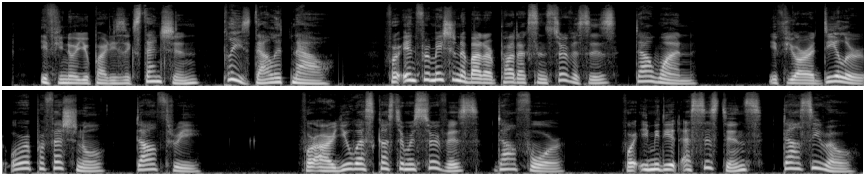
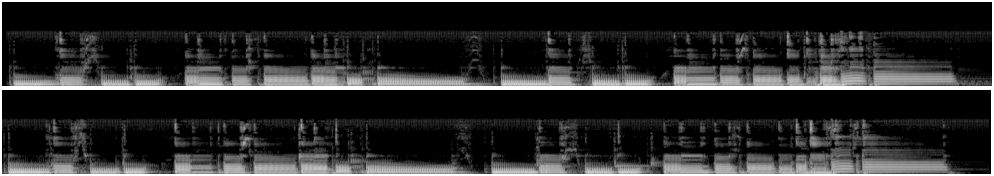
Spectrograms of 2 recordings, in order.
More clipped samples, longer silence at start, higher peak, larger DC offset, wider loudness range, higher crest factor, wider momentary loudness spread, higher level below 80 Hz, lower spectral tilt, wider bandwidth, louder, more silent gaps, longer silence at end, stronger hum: neither; first, 0.4 s vs 0.05 s; about the same, 0 dBFS vs 0 dBFS; neither; about the same, 3 LU vs 2 LU; about the same, 16 dB vs 18 dB; first, 9 LU vs 6 LU; second, -44 dBFS vs -34 dBFS; second, -5 dB/octave vs -7.5 dB/octave; first, over 20 kHz vs 5.6 kHz; first, -16 LUFS vs -20 LUFS; neither; second, 0.1 s vs 0.35 s; neither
